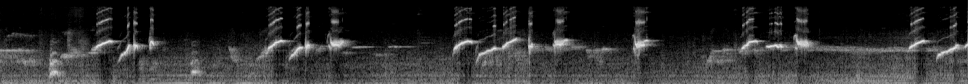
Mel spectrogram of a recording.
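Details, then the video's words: White-rumped shama lure song to provoke answering: groups of sharp upward-swept whistles in quick bursts, separated by short pauses, with a faint steady whistle in between. "PANCINGAN MURAI BATU biar EMOSI NYAUT jadi GACOR BONGKAR ISIAN | SHAMA BIRD"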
